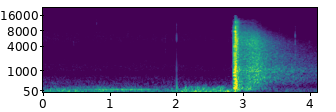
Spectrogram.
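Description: A single 9mm +P pistol shot from a Smith & Wesson M&P 9 2.0 with a 5-inch barrel, firing a 124-grain Federal HST hollow point, about three seconds in. The report is sharp and dies away over about a second.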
